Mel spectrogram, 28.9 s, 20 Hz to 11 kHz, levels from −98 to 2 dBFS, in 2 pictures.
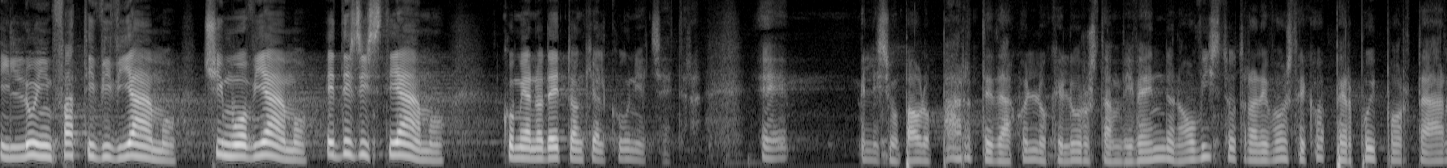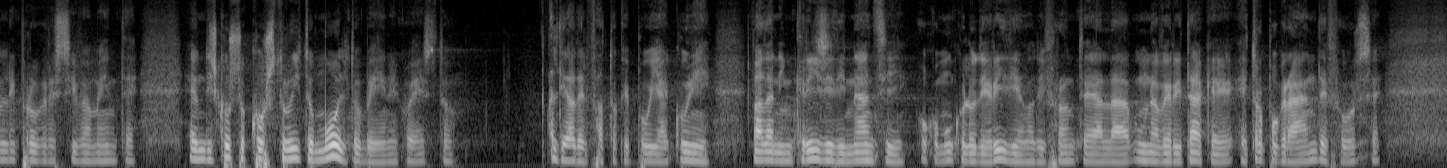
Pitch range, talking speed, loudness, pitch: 115-155 Hz, 140 wpm, -29 LUFS, 130 Hz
